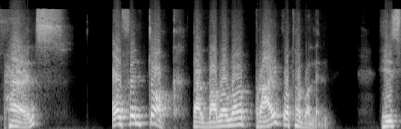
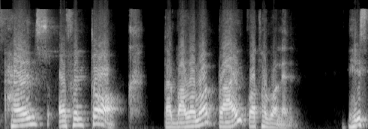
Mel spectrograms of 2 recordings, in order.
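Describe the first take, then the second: Both takes have the same delivery.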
